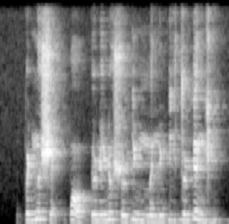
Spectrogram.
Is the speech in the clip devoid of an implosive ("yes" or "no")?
no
